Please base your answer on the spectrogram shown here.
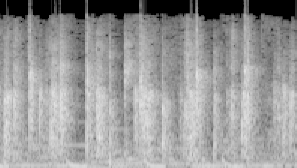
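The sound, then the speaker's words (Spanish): Scattered hand claps ring out for a guest being introduced in a Spanish interview, uneven and fairly loud, coming in quick irregular bursts rather than a dense roar. “¡Un aplauso para Mr. Ávila!”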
